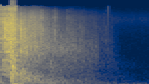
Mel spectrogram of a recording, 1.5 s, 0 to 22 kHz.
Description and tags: One of 10 layered gunshots in this pack.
